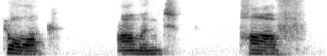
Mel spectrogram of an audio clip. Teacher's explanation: l sound is silent in talk almond half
